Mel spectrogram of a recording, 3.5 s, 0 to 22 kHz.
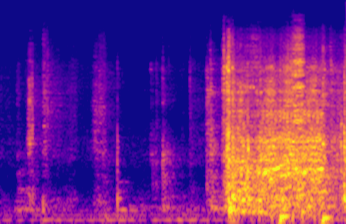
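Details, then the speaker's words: Recently purchased auction Massey Harris 30 tractor: slow, uneven cranking about three strokes a second, then a louder churning spin. Cylinders 2 and 3 were dead; their valves were tapped free through the spark plug hole, but they stuck again on cranking. "Yep, they're stuck again."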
